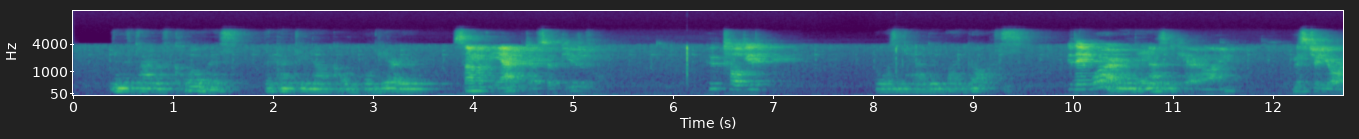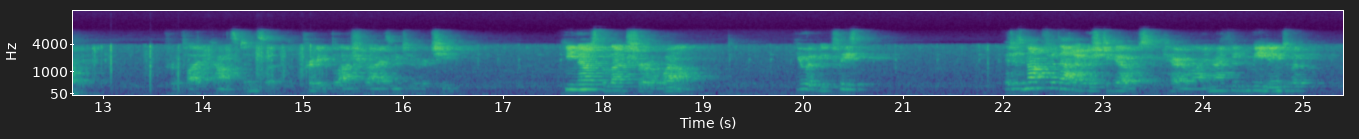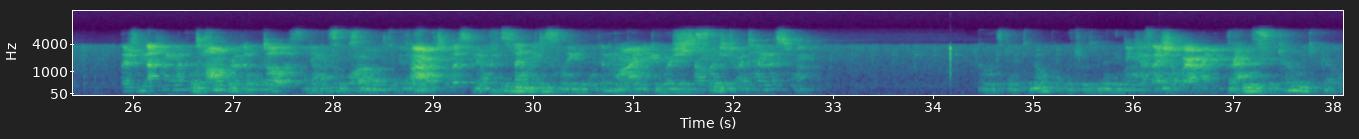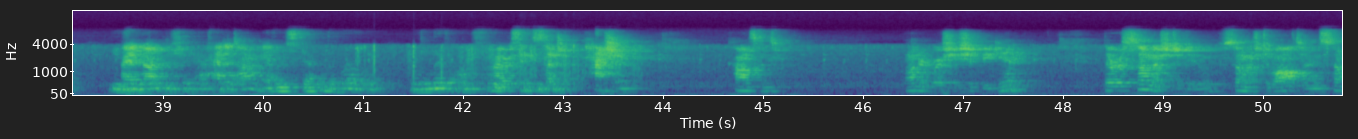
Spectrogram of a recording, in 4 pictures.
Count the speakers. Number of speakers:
2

